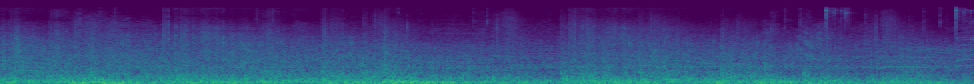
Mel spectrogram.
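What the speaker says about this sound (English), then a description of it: "These are howitzers." Howitzers in the Civil War strategy game Ultimate General: Civil War booming in a steady, dense roll of distant artillery fire and rumbling blasts, loud and continuous throughout with no distinct pauses.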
